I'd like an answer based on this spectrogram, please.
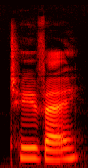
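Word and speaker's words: Tove: Welcome to the centre of our world, Tuve. Is that how you say it? Yeah, like Tuve Lo.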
